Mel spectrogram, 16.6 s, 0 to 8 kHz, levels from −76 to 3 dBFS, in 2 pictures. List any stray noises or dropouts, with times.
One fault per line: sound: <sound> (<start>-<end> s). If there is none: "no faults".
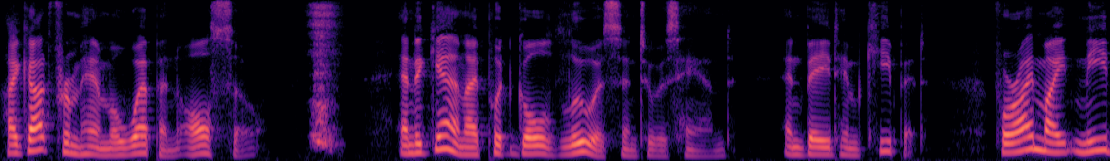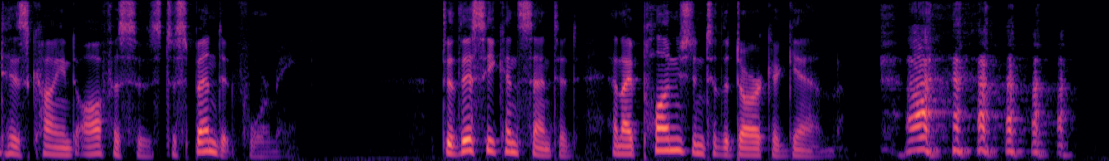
sound: sniff (2.3-2.6 s)
sound: laugh (14.9-16.5 s)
